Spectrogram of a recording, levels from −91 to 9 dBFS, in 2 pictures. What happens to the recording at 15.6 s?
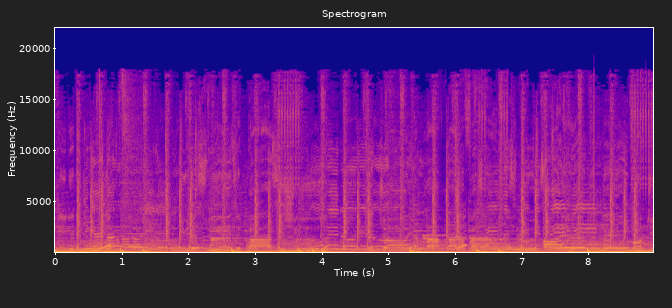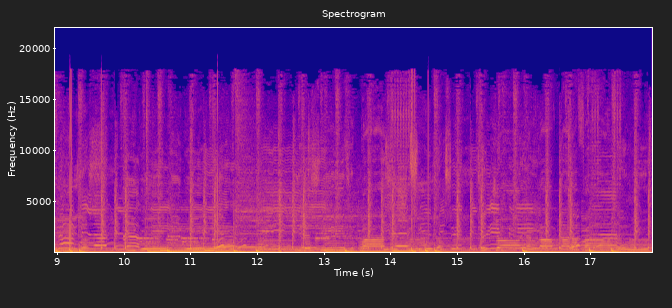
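Nothing goes wrong at 15.6 s; the audio carries on intact through that moment with no audible fault.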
